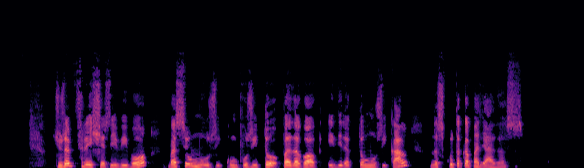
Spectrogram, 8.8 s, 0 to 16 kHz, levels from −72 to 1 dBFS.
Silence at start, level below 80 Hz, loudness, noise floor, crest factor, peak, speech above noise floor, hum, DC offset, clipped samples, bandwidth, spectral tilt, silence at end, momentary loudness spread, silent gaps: 0.45 s; -74 dBFS; -22 LUFS; -74 dBFS; 20 dB; -2 dBFS; 53 dB; none; under 0.1%; under 0.1%; 11 kHz; -4.5 dB/octave; 0.95 s; 12 LU; none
